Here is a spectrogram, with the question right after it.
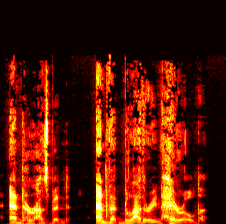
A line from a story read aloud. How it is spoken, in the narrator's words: he snapped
